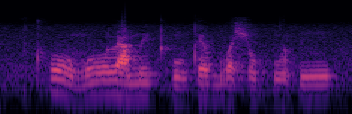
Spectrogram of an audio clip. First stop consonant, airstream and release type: aspirated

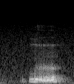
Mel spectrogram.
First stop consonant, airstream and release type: implosive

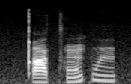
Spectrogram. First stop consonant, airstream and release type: ejective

